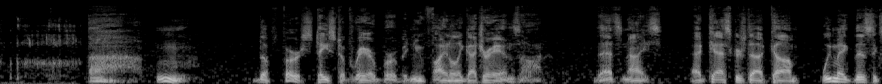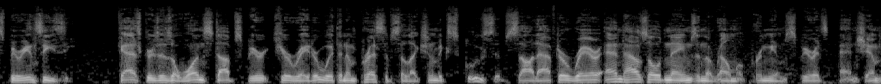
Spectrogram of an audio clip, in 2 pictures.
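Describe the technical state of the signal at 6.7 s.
At 6.7 s the speech is affected by overdone noise removal, which runs through the whole recording. A noise reducer set far too aggressively cuts any frequency band it takes for noise, so quieter parts of the voice are removed along with the noise. Between phrases the background drops to near silence scattered with twinkling specks. On a spectrogram the quiet regions show isolated bright dots on a dark floor, and the speech harmonics look patchy and broken.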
